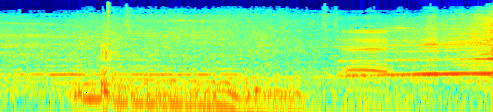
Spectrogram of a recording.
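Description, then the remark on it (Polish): Tomek, a team-mate of Piotrek, rides past on the same kind of motorcycle. Its characteristic low engine rumble is loud and steady, the pitch sliding down as it goes by, before another throaty engine note rises near the end. “Tutaj jedzie Tomek, kolega z zespołu Piotrka, na takim samym motocyklu. One mają taki charakterystyczny niski dźwięk.”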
